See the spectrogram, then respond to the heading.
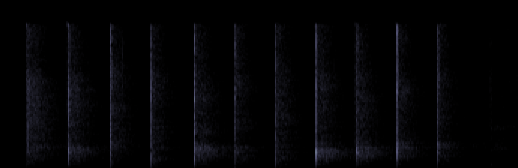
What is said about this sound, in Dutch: Dat is mijn applaus voor de Mets coaching staff.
